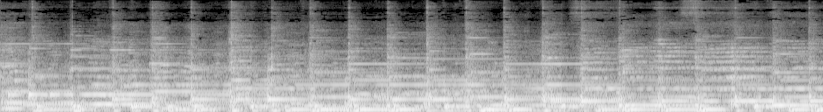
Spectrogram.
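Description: Javanese Banyumasan gamelan playing a gending: bonang kettle gongs, saron metallophones and kendang drum struck in a quick steady pulse over a deep gong tone, with women singing along.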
